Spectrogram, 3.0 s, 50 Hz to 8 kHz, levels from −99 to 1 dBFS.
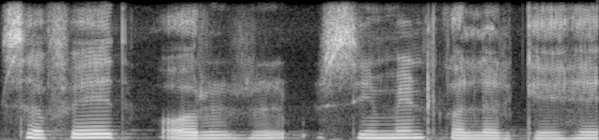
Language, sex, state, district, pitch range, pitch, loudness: Hindi, female, Odisha, Malkangiri, 170-205 Hz, 180 Hz, -16 LUFS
